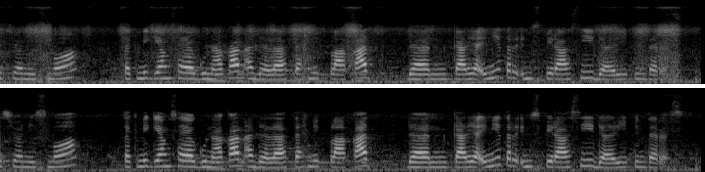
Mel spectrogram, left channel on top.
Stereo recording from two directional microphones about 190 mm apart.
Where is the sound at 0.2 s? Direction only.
65° right (ahead or behind).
